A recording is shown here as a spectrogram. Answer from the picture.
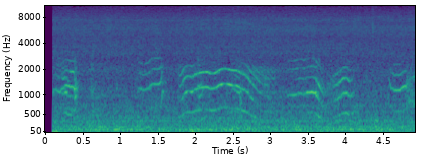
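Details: Newborn Giant Schnauzer puppies giving thin, high whining cries that rise and fall in short arched squeals, several overlapping, over a steady low rumbling background.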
